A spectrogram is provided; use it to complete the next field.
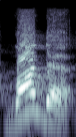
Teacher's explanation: suatu makhraj yang memanjang lantaran sepanjang tepi lidah, kiri atau kanan, ditekan ke gigi gerham atas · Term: sifat istitalah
